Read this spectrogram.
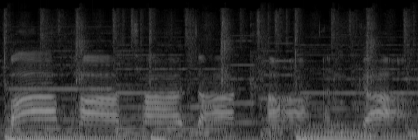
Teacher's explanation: Plosives, also known as stops, stop the airflow entirely. The pressure is built up behind the articulators and eventually released in a small explosion of air.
